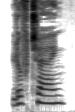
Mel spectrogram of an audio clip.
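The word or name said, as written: lufttørring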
